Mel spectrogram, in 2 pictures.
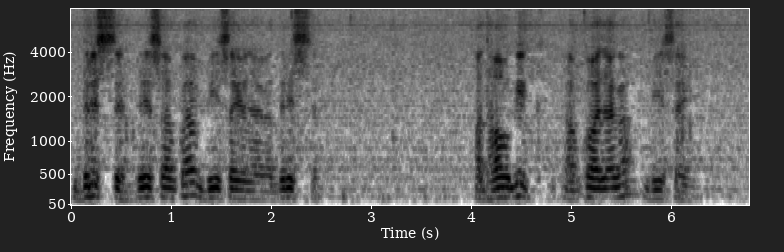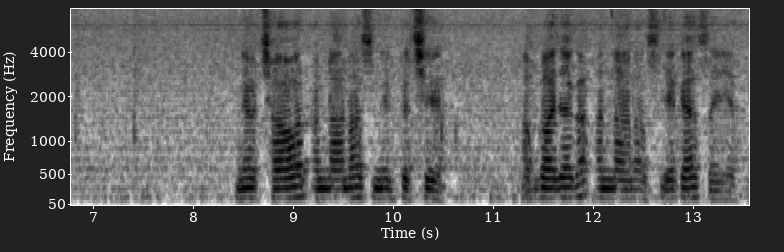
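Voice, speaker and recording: Unhurried and taking long pauses, a man with a slightly high voice and fairly even intonation reads through a spelling quiz, giving each word with its answer options and repeating it as he teaches grammar. The recording is low quality, with faint hiss.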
